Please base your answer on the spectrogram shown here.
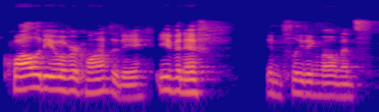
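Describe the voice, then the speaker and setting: A man's voice: fairly high pitch, moderate pace, darkish tone, muffled recording. A man co-hosting a podcast, talking through films in a casual, analytical, explanatory way. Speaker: podcast co-host. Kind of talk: casual film discussion.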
